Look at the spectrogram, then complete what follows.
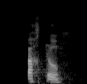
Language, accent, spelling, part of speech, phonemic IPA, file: French, France, 4o, adverb, /kwaʁ.to/, LL-Q150 (fra)-4o.wav
- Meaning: 4th (abbreviation of quarto)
